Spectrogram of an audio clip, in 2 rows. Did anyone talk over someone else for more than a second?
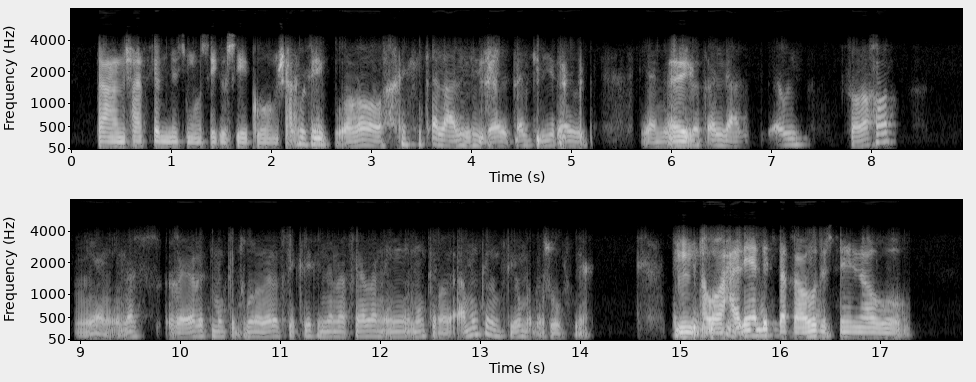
Yes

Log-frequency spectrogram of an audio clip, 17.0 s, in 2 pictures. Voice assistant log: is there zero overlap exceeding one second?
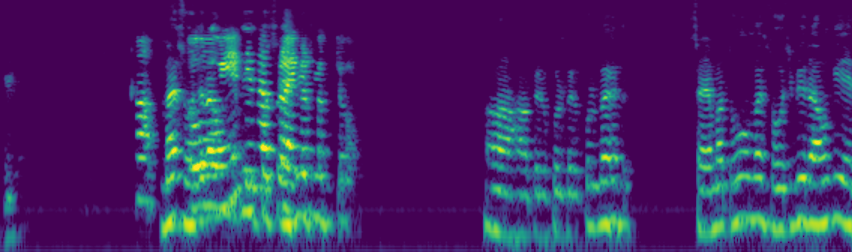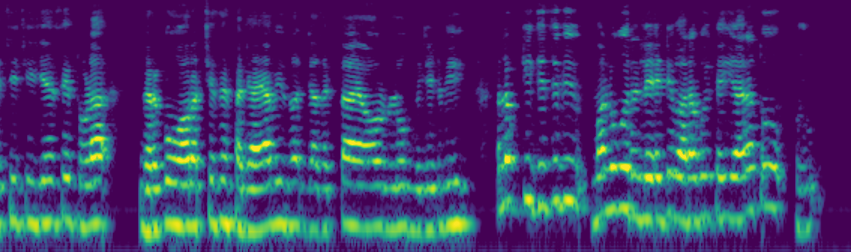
No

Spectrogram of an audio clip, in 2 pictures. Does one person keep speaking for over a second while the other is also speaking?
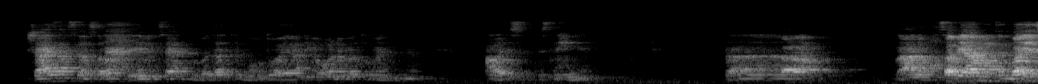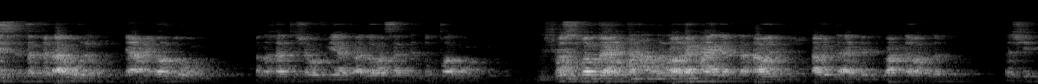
Yes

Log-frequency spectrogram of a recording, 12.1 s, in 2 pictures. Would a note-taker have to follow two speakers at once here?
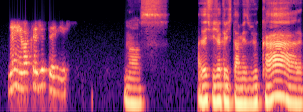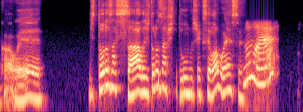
No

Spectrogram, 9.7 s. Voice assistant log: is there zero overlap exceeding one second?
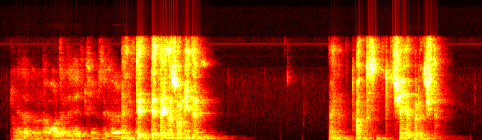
Yes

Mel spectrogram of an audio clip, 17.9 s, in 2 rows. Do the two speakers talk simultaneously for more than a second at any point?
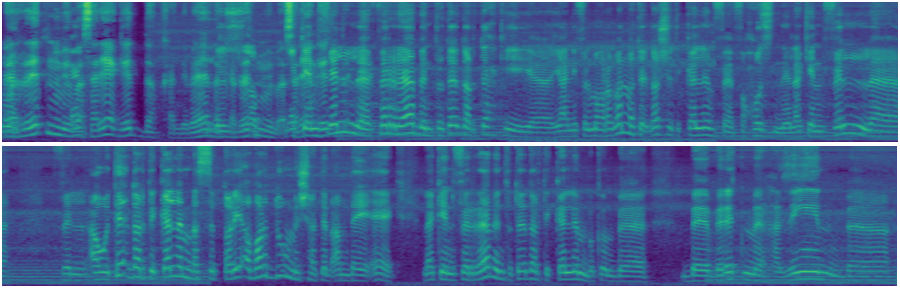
Yes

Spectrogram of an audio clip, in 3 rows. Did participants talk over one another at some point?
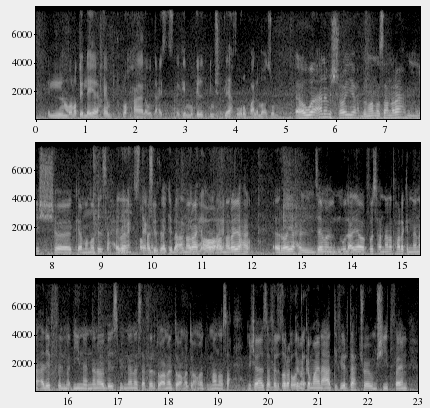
Yes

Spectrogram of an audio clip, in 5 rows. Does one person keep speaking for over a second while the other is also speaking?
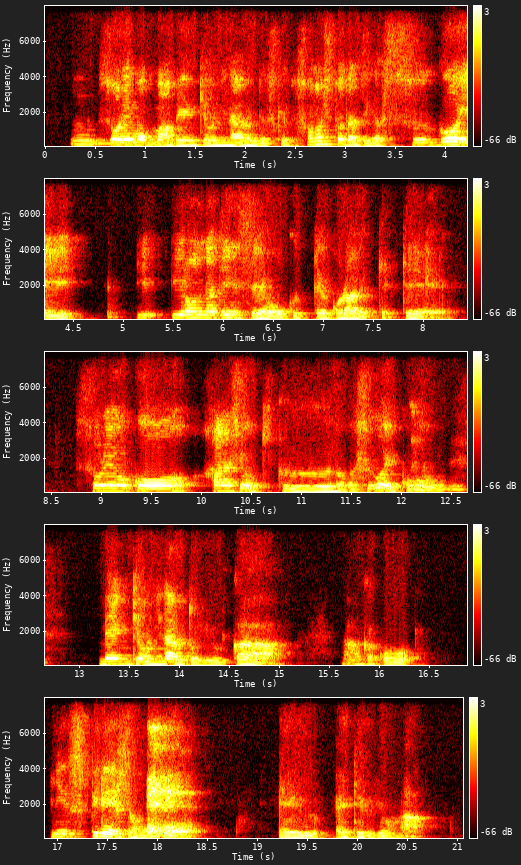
No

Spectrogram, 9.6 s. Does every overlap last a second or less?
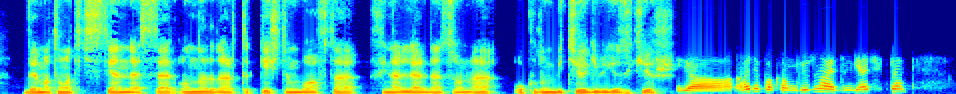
Yes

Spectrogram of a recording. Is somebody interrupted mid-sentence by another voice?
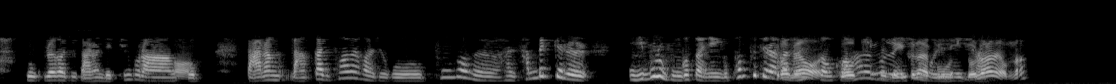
Yes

